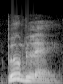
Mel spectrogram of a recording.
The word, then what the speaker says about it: Buble: Courtney Buble, like Michael Bublé, it's pronounced or spelled the same way, so we're pronouncing it the same way.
